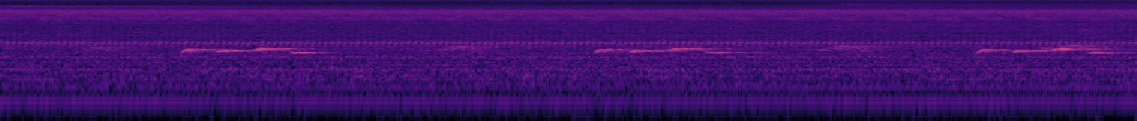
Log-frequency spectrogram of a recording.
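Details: Indian cuckoo, a rare bird that signals summer, repeats its four-note whistled phrase three times, roughly every two and a half seconds. A steady hiss fills the background.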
